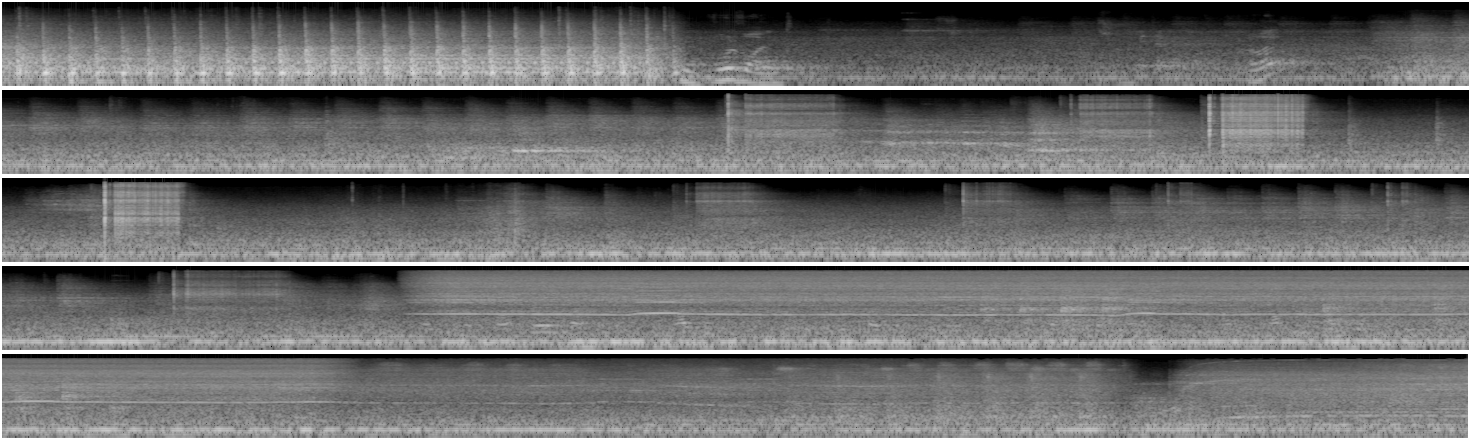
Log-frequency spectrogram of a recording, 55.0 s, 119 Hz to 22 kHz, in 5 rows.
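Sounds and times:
steady background hum: 0.0s - 55.0s
welding torch bursts: 22.8s - 23.4s
power tool hiss: 36.0s - 48.3s.

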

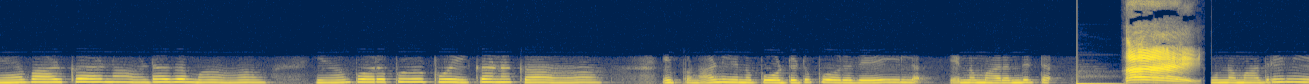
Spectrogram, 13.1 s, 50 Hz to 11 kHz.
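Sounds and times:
high-pitched voice singing: 11.2s - 13.0s.

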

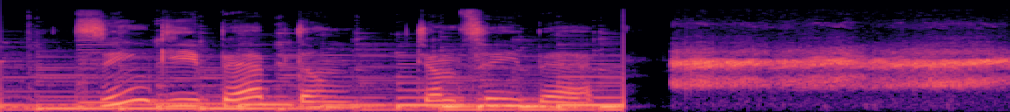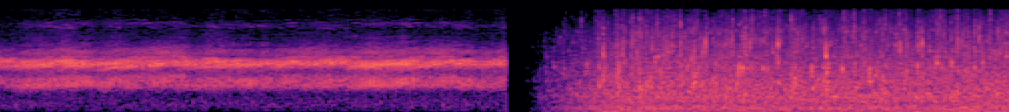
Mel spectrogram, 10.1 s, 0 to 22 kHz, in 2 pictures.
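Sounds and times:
frogs calling in chorus: 3.3s - 7.6s
running water: 7.7s - 10.0s.

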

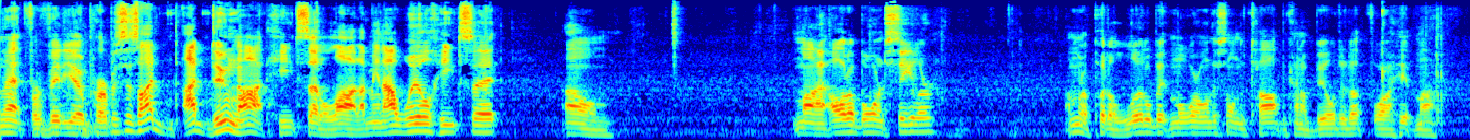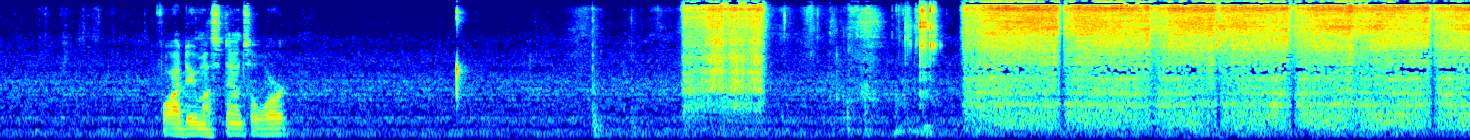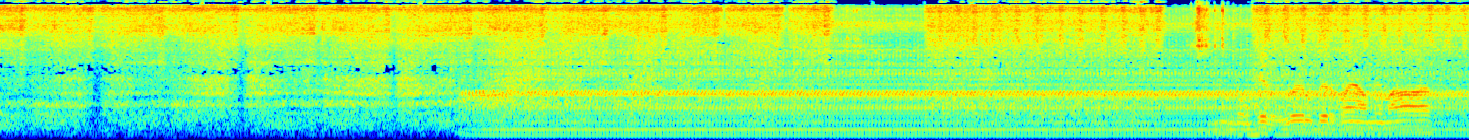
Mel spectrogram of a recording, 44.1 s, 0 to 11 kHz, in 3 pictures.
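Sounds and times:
airbrush spraying hiss: 21.5s - 22.4s, 24.3s - 44.0s
motor humming: 33.8s - 44.0s.

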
